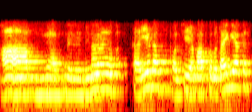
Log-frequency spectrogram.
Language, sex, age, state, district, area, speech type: Hindi, male, 30-45, Uttar Pradesh, Sitapur, rural, conversation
